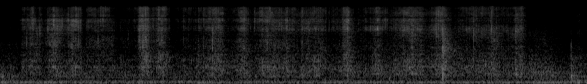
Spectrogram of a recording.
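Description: Sticky blue painter's masking tape being peeled up off carpet fibres, a quiet crackling tear made of many small ticks.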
